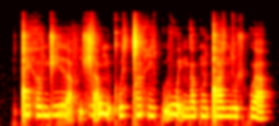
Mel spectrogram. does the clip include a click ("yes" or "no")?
yes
